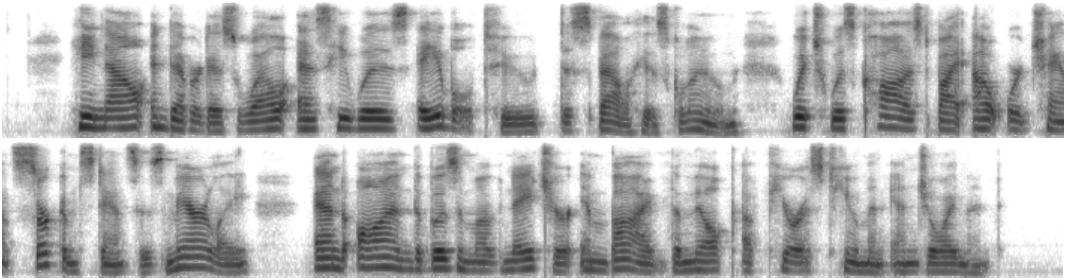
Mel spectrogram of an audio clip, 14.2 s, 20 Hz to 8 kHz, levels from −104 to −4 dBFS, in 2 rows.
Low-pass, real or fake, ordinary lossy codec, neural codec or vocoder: 7.2 kHz; real; Opus, 32 kbps; none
